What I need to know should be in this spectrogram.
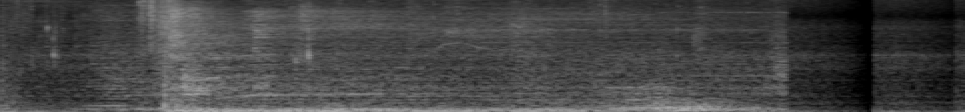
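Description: A heavy metal door slides open with a low rumble.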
